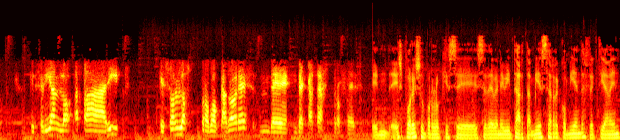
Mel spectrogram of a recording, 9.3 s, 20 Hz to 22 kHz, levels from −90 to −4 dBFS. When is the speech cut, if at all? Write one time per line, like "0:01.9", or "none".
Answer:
0:05.6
